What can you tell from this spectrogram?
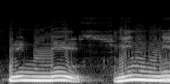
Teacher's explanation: للناس قرأ الدوري عن أبي عمرو بالإمالة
